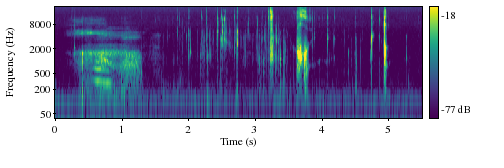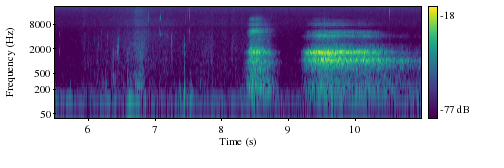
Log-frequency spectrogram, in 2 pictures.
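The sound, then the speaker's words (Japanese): Soft, wet mouth sounds come from nibbling and chewing on an earlobe. Scattered clicks and smacks sit between faint breaths at the start and end, all very quiet and alone. “かわいい耳たぶ、食べてもいいですよね。”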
